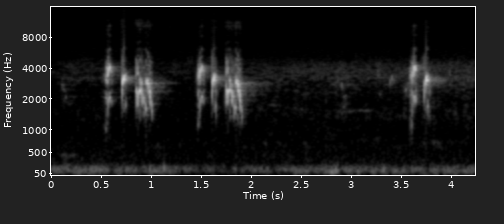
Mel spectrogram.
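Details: Sooty-headed bulbul singing in the gecor style, a recording used as a pikat lure: three bursts of short, bubbly whistled notes around one second apart, each a quick tumbling phrase of three to four notes, over a quiet low rumble.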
